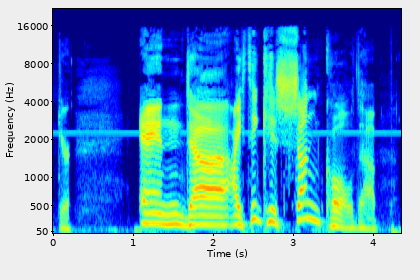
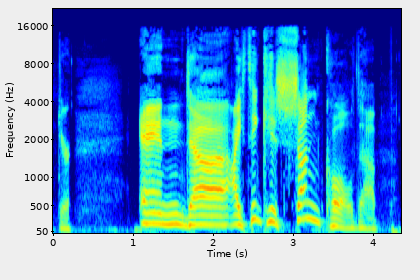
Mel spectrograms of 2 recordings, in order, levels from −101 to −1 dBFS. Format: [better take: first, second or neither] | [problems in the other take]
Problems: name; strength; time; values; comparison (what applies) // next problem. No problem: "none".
second | high-pitched whine; faint; throughout; 2.5 kHz, 35 dB below the speech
